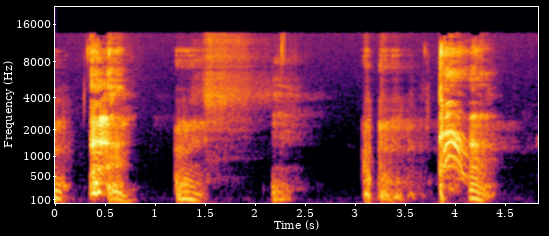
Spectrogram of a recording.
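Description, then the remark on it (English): A person coughs and clears their throat in a run of five harsh bursts spaced about a second apart, with brief quiet gaps between them and no talking. “don't cough when I'm answering your questions.”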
